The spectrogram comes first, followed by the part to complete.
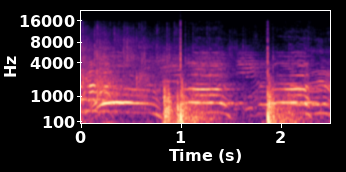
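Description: Hand slaps on a wrestling ring's canvas mat during a pin count: two sharp slaps about a second apart, with voices shouting between them.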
